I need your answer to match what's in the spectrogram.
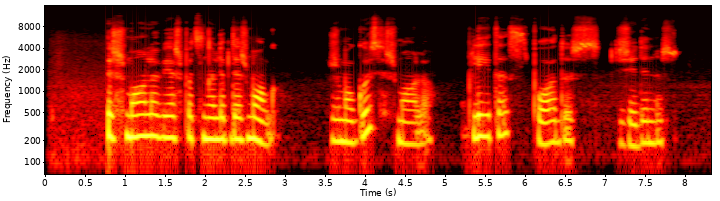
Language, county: Lithuanian, Klaipėda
